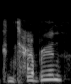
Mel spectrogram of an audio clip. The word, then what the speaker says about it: Cantabrian: javelin combat shies um i could never pronounce it is it cantabrian yes yes thank you for some reason i always overthink that one sorry richard what's that from cantabria in spain yeah i didn't know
